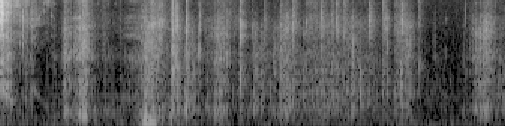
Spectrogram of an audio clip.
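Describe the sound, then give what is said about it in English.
Crunchy chewing of salty potato chips: quiet, close crackles and crinkly snaps, with a few sharper crunches standing out among softer, irregular chewing. “But these are good salty potato chips.”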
